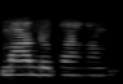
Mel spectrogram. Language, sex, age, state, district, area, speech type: Telugu, female, 18-30, Telangana, Nalgonda, urban, conversation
